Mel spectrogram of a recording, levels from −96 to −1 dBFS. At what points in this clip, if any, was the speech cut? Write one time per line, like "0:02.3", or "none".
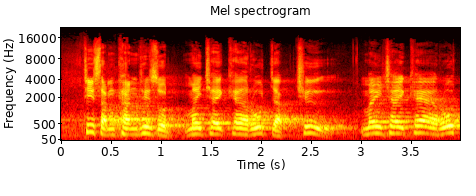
0:03.0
